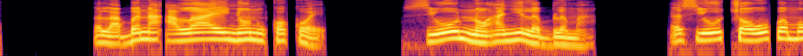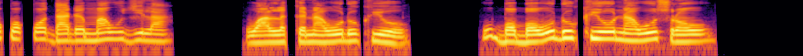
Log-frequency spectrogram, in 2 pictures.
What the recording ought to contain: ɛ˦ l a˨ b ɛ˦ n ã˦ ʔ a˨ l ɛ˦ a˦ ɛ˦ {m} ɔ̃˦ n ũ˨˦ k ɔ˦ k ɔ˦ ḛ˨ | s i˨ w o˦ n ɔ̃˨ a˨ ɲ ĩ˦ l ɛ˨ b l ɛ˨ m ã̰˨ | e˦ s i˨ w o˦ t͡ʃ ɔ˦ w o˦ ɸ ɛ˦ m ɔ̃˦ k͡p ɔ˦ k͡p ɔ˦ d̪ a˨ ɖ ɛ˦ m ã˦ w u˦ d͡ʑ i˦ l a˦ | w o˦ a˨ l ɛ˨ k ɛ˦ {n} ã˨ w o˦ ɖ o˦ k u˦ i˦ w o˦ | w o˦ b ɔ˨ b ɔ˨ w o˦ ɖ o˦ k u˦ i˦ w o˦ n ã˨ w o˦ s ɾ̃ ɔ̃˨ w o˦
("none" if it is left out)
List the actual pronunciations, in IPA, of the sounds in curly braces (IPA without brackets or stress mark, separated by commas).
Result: ɲ, n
